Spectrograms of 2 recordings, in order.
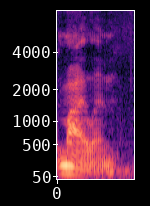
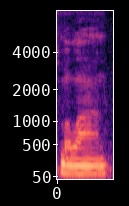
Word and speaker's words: Milan: There is also a Milan, Michigan. We also pronounce it myelin. – Mm. – We were talking about there's a myelin here in Tennessee. – Yeah. – It drives me crazy. It's Milan.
